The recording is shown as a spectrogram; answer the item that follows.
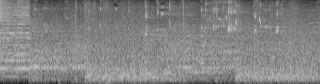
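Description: Basketball game sound in an arena: a continuous crowd din with a basketball bouncing on the hardwood court.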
